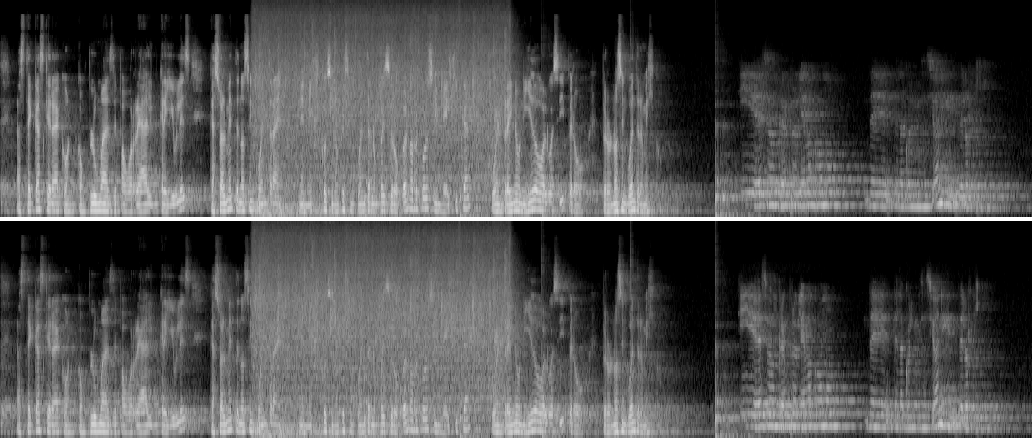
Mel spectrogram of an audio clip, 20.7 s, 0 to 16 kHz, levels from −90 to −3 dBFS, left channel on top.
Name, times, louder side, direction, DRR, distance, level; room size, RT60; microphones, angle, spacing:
voice 1, 0.0-11.7 12.1-13.1, left 3 dB, 35° left, 14 dB, 0.7 m, -25 dB
sound 1, 5.0-10.2, right 1 dB, 5° right, 1.8 m, -31 dB
sound 2, 7.3-7.6 8.8-8.9 9.2-9.5 10.8-11.1 12.6-12.8 14.3-14.6, equal, 20° right, 3.3 m, -36 dB
voice 2, 14.8-16.7 17.3-19.6, right 1 dB, 60° right, 2 dB, 3.6 m, -32 dB
26.5 x 17.0 x 9.2 m, 2.8 s
head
